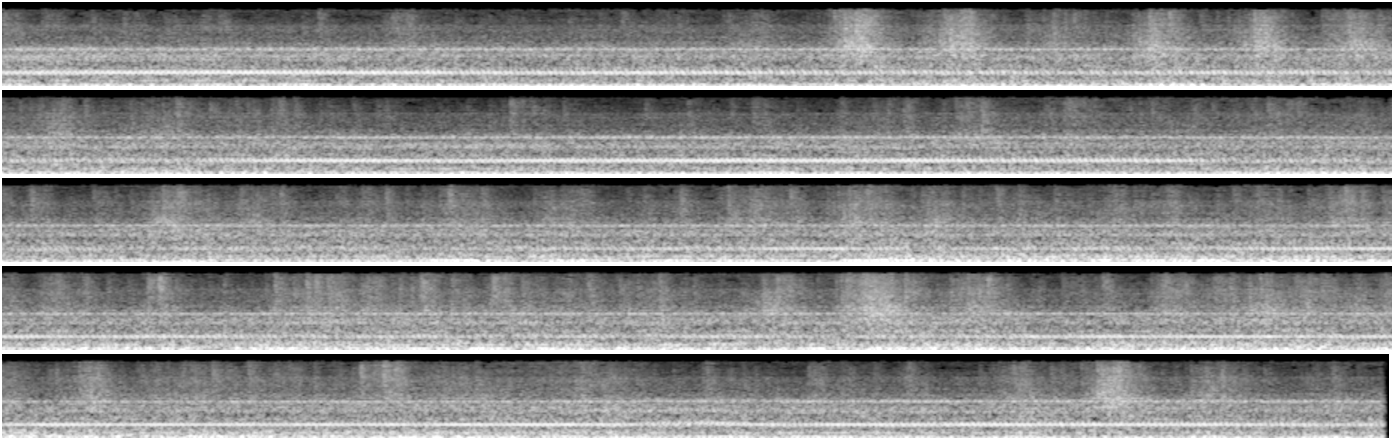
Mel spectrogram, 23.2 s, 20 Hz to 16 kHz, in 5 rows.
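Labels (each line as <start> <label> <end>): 0.0 A vibrating engine sound is steady, dominant, and loud. 23.2
2.8 The sound of train tracks or a dispenser mechanism operates in a rhythmic pattern repeatedly. 5.1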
